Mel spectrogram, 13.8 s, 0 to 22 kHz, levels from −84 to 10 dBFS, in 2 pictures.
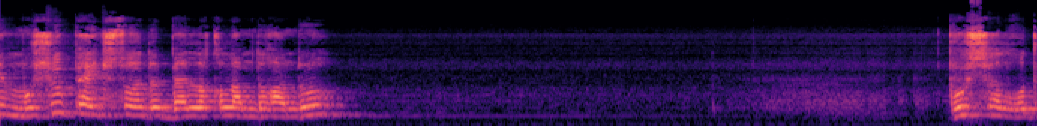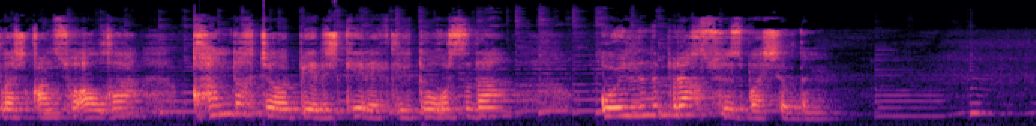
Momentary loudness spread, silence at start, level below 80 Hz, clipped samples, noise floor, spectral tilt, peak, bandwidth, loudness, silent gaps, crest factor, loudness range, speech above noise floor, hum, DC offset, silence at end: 12 LU; 0 s; -74 dBFS; under 0.1%; -57 dBFS; 1 dB/octave; 0 dBFS; 19.5 kHz; -16 LUFS; none; 20 dB; 8 LU; 40 dB; none; under 0.1%; 0.35 s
